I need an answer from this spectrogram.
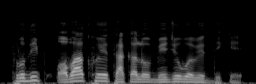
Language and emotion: Bengali, neutral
